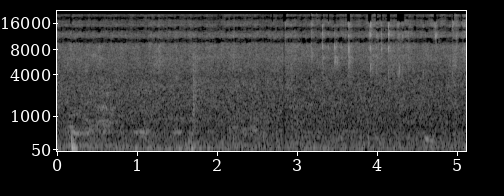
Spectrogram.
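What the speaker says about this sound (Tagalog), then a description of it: "Grabe, ang pino ng ulan." Fine rain falls steadily as a soft continuous hiss outdoors near Vancouver, moderately quiet, with a couple of faint knocks and a brief voice underneath.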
